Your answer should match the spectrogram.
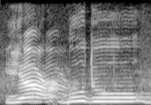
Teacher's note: عین ہے ساکن تو نرمی کے ساتھ گلے میں آواز روکیں گے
